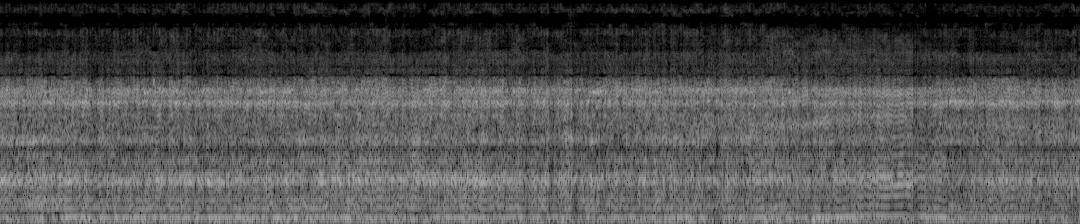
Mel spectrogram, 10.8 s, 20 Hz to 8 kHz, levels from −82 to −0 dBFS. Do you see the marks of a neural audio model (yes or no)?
yes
